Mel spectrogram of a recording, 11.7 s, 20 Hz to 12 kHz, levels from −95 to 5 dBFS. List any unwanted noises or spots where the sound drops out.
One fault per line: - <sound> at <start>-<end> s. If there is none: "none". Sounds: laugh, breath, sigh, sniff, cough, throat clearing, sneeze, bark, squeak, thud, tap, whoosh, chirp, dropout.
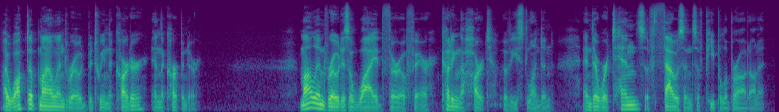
none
